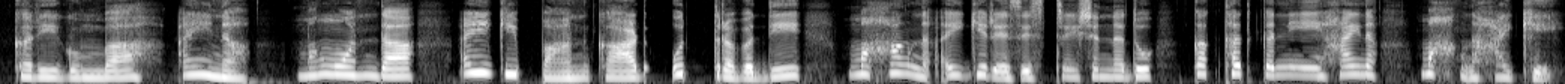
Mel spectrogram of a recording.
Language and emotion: Manipuri, fearful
